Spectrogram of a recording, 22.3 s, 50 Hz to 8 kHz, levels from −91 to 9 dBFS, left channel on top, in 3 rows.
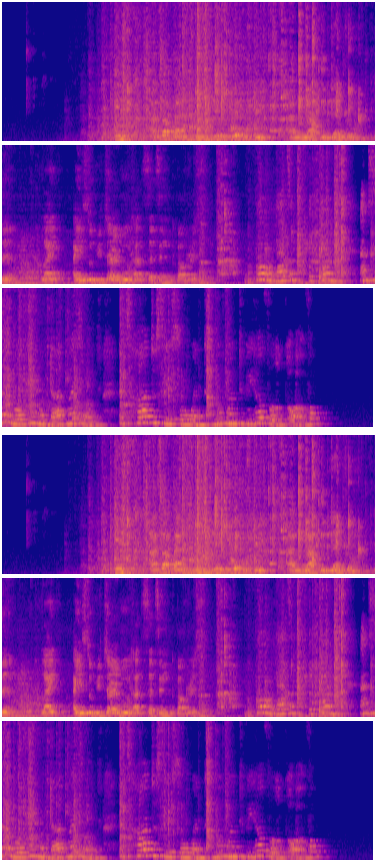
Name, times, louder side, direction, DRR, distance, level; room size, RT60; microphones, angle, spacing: sound 1, 1.6-7.6 7.9-8.5 9.9-10.3 11.3-14.4 14.7-16.7 17.2-17.8 18.0-18.5 19.0-19.5, right 1 dB, 15° right, 0.5 m, -35 dB
voice 1, 2.3-5.4 5.7-12.0, right 2 dB, 85° right, 0.5 m, -29 dB
voice 2, 12.5-21.1, left 1 dB, 30° left, 0.6 m, -32 dB
2.5 x 2.4 x 3.7 m
head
